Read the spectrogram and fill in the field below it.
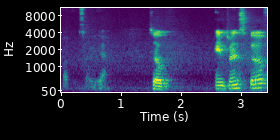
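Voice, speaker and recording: Somewhat breathy, a man's voice moves at a fairly slow pace. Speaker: calligraphy teacher. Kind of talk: tutorial.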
